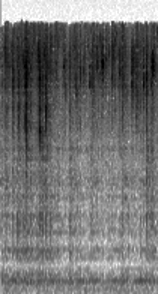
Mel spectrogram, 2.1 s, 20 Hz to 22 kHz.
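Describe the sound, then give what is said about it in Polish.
Water pours steadily into a 60 by 30 cm aquarium, 40 cm tall, filling it to a depth of one centimetre, making a faint, continuous rushing hiss with light splashy flicker and no voices. “Żeby pokazać, jaką ilość wody może nieść za sobą z pozoru niewielki deszcz, napełnimy akwarium do wysokości centymetra.”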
